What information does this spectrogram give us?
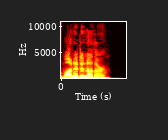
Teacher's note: Keep the first syllable strong and let the ID syllable stay short. Then continue into another, keeping the word light and natural. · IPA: /ɪd/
